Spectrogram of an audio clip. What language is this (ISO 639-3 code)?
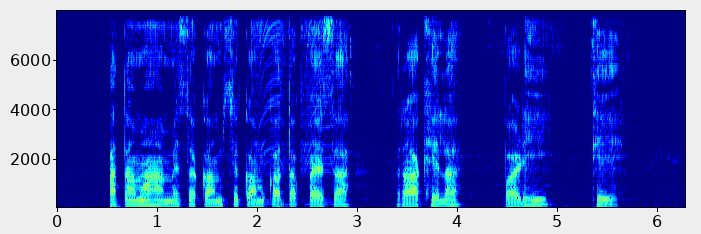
hne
